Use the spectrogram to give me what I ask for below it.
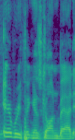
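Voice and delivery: ordinary delivery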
